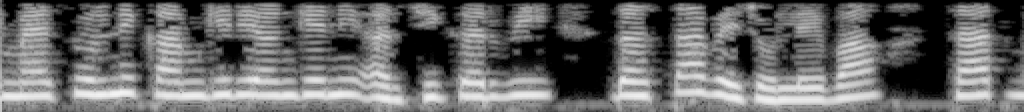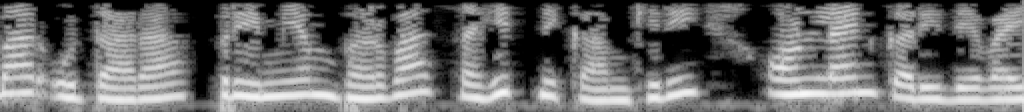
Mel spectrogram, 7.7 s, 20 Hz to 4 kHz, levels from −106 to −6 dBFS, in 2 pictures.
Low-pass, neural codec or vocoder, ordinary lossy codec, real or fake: 3.6 kHz; none; none; real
